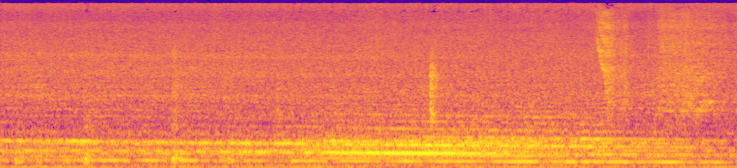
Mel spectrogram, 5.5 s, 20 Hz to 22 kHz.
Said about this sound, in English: But 10 minutes later, the train stops.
